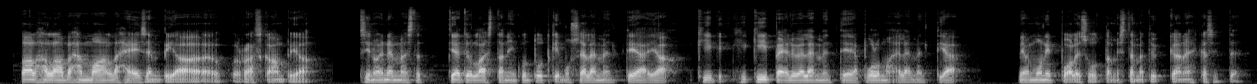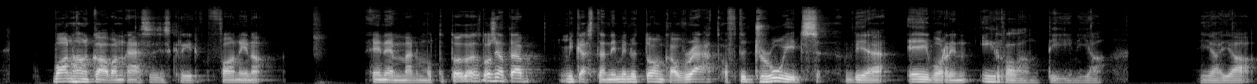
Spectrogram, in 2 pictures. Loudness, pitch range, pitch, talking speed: -17 LUFS, 95-110 Hz, 100 Hz, 120 wpm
